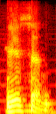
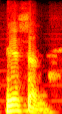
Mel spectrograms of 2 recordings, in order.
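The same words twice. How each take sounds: First: The t sound is silent in the middle. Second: The t sound is silent in the middle.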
